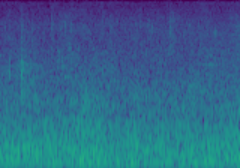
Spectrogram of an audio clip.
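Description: Steady background hiss with no clear events, in a pause between speech.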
